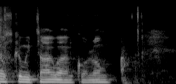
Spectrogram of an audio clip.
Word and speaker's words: Colón: You have, in Spanish, it's Colón with a tilde. You're Colón. Colón. And then Zonians are like Cologne, like Cologne.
